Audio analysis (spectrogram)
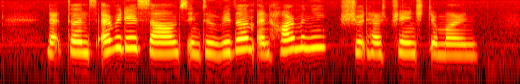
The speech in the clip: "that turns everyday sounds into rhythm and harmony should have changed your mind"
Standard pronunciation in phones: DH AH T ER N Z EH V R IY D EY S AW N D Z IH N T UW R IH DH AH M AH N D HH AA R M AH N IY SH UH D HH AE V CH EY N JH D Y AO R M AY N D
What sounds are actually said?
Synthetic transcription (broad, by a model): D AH T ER N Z EH V R IY D EY S AW N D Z IH N T UW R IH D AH M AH N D HH AA R M AH N IY SH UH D HH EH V CH EY N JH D Y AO M AY N D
